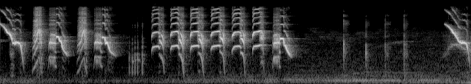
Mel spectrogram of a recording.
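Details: Nias hill myna singing to trigger song in silent mynas: quick falling whistled squawks, then a rapid even series of bright notes, faint clicks and a final sweeping call.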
